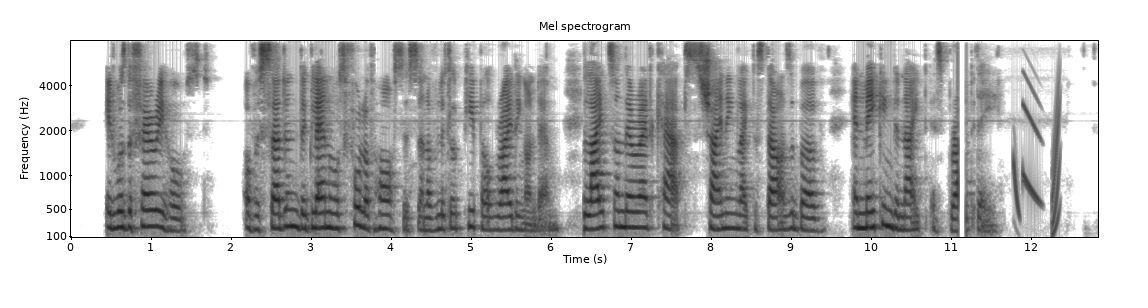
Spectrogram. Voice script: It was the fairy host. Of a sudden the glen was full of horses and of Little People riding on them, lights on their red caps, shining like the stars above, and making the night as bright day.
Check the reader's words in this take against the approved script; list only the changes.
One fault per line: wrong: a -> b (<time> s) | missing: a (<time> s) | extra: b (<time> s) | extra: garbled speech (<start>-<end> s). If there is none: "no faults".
no faults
